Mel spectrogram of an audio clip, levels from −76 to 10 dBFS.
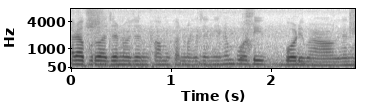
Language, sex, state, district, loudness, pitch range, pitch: Garhwali, female, Uttarakhand, Tehri Garhwal, -19 LUFS, 185-200 Hz, 190 Hz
